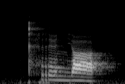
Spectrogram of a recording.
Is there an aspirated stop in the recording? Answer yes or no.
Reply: yes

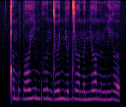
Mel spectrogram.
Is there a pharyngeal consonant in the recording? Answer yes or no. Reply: no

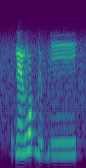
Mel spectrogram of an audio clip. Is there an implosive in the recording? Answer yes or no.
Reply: yes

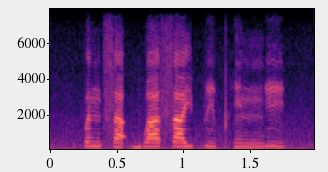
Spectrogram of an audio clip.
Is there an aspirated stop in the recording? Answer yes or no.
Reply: yes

